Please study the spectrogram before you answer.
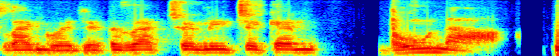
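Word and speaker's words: bhuna: so funny listening to Nathan saya because that syllable duna does not exist in the English language. It is actually chicken buuna. But the way Nathan says it is bua. It's a buuna. It's buna.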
